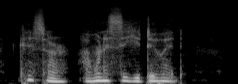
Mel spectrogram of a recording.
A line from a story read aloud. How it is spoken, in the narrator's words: Rodney said again in a low, desperate voice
